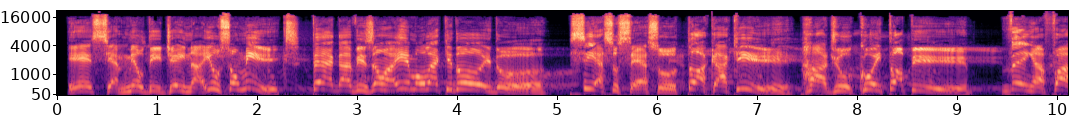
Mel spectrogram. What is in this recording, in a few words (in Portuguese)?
vinhetas; São vinhetas sem efeitos sonoros de fundo, voz tratada, equalização e limpeza de ruídos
